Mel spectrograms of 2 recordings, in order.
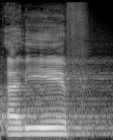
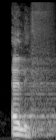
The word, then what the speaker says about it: ألف: انتبه، بعضنا يقول أليف أليف ألف، كله سنة ألف لا مد فيه.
